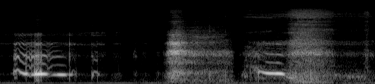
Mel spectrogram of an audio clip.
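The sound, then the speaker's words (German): A girl crying herself to sleep at night: a few moaning, whimpering wails with breathy, gasping sobs between them, fairly quiet and alone. “An diesem Abend weinte sich Lillemur in den Schlaf.”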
